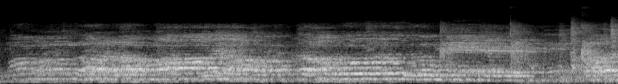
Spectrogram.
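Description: A group of people singing a hymn together, with long held notes.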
